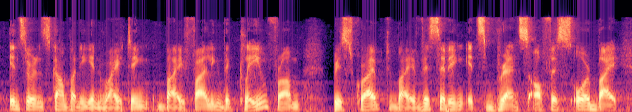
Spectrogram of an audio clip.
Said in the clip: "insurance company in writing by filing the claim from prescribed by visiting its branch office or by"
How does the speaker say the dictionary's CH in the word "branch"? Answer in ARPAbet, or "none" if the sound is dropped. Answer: S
